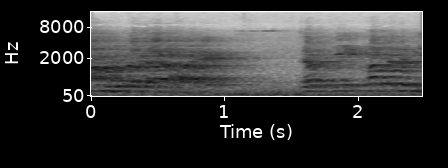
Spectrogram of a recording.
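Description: Speech only: a man preaching to a congregation, talking in phrases with short breaks.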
